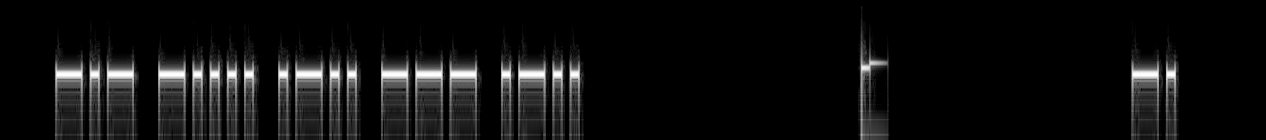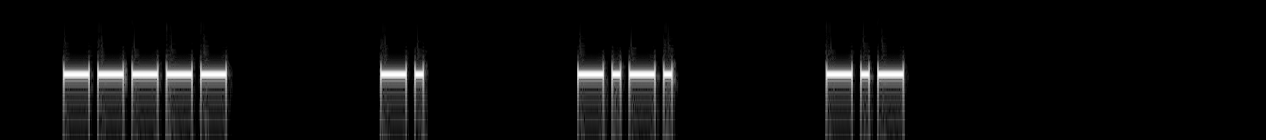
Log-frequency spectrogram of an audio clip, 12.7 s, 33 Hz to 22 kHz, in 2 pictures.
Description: Morse code, heard as a keyed tone, about 28 wpm, spaced as for 14 wpm, 700 Hz. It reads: K6LOL N0NCK
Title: USA Call Signs - 5 Characters - 6x Character Spacing - 28wpm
